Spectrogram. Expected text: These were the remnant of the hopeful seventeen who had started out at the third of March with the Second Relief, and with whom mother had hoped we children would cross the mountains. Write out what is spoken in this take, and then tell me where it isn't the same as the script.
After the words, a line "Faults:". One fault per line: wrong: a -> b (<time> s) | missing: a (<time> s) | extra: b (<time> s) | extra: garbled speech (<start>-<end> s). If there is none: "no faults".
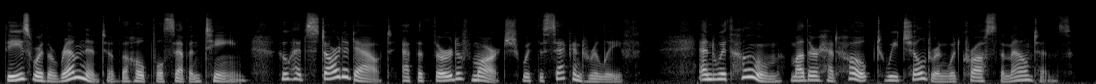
These were the remnant of the hopeful seventeen who had started out at the third of March with the Second Relief, and with whom mother had hoped we children would cross the mountains.
Faults:
no faults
